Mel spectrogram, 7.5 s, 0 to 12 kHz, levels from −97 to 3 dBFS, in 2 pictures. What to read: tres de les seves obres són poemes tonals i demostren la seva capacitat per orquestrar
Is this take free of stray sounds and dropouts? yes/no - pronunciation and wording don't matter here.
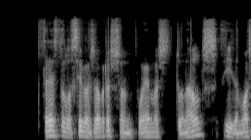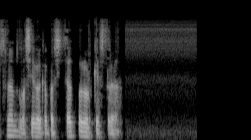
yes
